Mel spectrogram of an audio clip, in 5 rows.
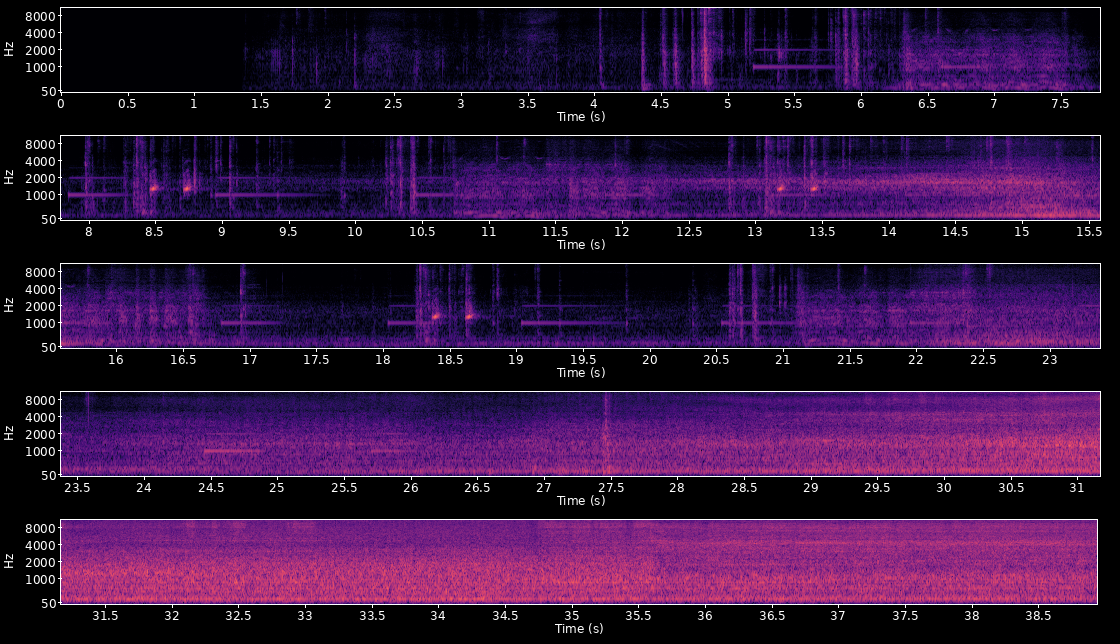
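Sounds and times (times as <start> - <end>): car engine starting and running: 5.0 - 38.9
short electronic beeps: 5.2 - 5.8, 7.8 - 9.8, 10.4 - 13.7, 16.8 - 17.3, 18.0 - 19.8, 24.4 - 24.9, 25.6 - 26.1
keys jangling: 12.9 - 14.9.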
